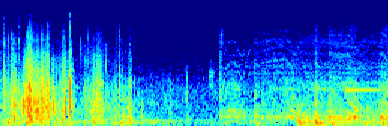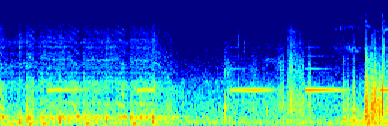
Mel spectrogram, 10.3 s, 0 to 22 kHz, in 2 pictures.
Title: 2015 dodge dart crank no start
